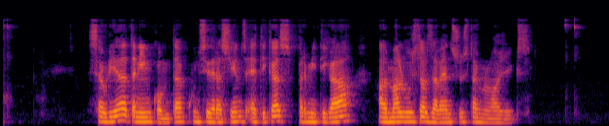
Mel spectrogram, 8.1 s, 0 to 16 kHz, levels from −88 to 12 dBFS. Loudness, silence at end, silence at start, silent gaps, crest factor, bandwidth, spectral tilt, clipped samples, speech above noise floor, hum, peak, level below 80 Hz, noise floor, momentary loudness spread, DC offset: -18 LUFS; 1.1 s; 1.2 s; none; 16 dB; 9.2 kHz; -6.5 dB/octave; under 0.1%; 47 dB; none; -2 dBFS; -60 dBFS; -64 dBFS; 17 LU; under 0.1%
